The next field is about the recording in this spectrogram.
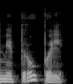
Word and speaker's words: Метрополь: А жаль, когда еще придется оказаться в таком месте, как ресторан «Метрополь», с ударением на втором слуге, в отеле «Эксельсиор».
